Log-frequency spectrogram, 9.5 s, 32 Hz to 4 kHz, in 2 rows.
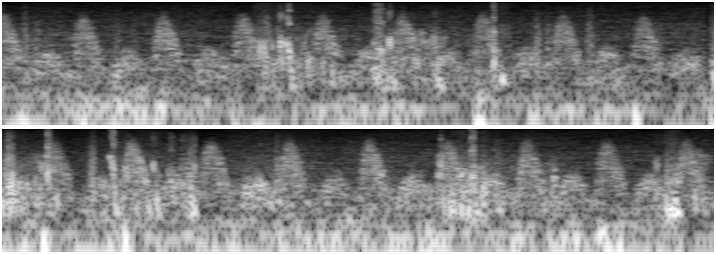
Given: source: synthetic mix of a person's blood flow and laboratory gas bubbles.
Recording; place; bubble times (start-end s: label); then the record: Doppler ultrasound of blood flow; subclavian vein
1.67-2.31 s: bubbles
2.44-2.98 s: bubbles
3.27-3.41 s: bubbles
4.70-5.15 s: bubbles
5.42-5.62 s: bubbles
5.69-6.08 s: bubbles
7.62-8.11 s: bubbles
9.08-9.29 s: bubbles
9.33-9.50 s: bubbles
From the record:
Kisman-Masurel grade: 223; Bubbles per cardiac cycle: several, 3 to 8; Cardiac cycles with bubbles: 10 to 50%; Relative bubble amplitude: loud (0.450 to 0.775); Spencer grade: 2 (many but less than half of the cardiac periods contain bubble signals, singularly or in groups); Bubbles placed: anywhere in the cardiac cycle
